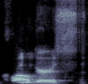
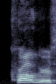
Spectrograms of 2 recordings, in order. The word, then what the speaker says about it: Kroger: So we pronounce everything except for like Kroger's. Well, Kroger, is it Kroger's? Meyer? Yeah, we put an S. We love to put S's on, like it's Costco's.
